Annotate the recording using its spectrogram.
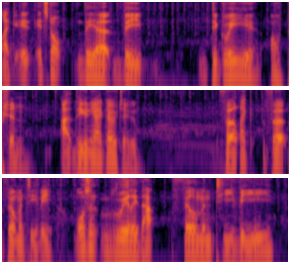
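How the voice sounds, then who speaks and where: In a northern English accent, a man speaks at a medium pitch with ordinary pitch variation. He leaves long, frequent pauses. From northern England. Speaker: gaming YouTuber. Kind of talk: casual gameplay commentary. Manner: halting, many fillers.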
